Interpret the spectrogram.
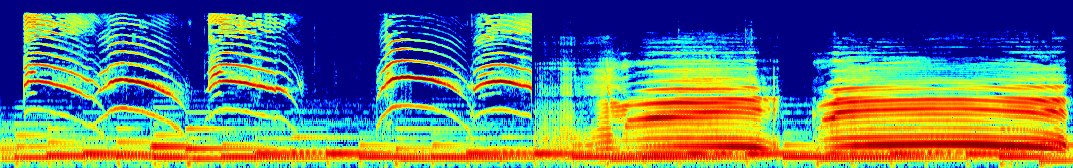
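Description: A cat meows about five times in quick succession, then a cow gives two long moos of about a second and a half each, all over light background music.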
